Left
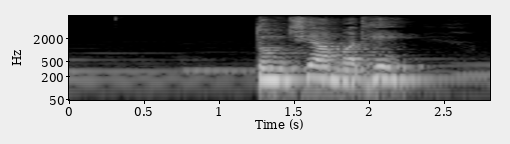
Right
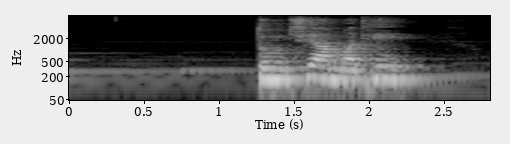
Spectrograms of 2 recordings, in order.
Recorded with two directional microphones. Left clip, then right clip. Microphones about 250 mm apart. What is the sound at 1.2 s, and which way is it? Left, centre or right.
Speech, left.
